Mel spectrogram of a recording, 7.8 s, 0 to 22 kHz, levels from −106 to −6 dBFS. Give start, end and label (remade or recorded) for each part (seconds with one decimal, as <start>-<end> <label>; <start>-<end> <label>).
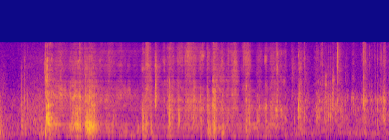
0.0-1.1 recorded; 1.1-5.7 remade; 5.7-7.8 recorded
